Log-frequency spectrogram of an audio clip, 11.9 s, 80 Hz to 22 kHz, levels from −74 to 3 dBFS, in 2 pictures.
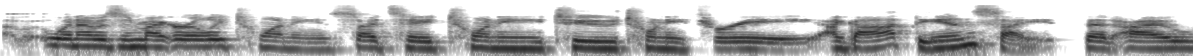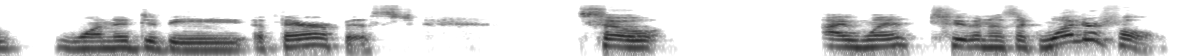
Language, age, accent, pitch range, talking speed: English, 40-59, American, 180-230 Hz, 155 wpm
